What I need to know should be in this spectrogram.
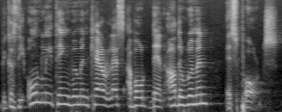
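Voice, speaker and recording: Man acting as smug male rival, sneering, taunting, very animated pitch, live sitcom reading. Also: normal speed. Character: smug, mocking, sexist male bowling rival. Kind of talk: live comedy table read.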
